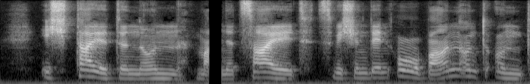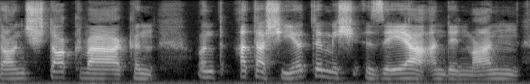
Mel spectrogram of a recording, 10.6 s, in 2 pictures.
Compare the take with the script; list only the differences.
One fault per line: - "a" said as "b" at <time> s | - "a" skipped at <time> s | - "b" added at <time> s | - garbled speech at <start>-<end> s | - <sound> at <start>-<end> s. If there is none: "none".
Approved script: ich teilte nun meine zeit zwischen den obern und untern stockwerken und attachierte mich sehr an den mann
- dropout at 2.1-2.2 s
